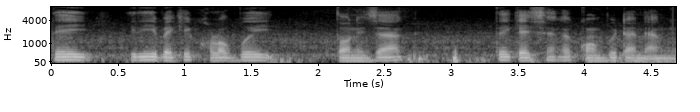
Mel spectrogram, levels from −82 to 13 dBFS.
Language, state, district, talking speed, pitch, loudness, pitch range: Kokborok, Tripura, Dhalai, 125 wpm, 105 Hz, -19 LUFS, 100-115 Hz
